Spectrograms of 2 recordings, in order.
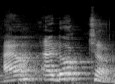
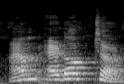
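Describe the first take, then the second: First: Said in the usual way. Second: "I am a doctor" drawn out word by word, very slow; dictating at a crawl; slow dictation. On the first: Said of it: "teacher reads the example, then repeats it". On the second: Shown as a demonstration. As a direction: spell it out slowly for the class to copy. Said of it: "teacher repeats it slowly for dictation".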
